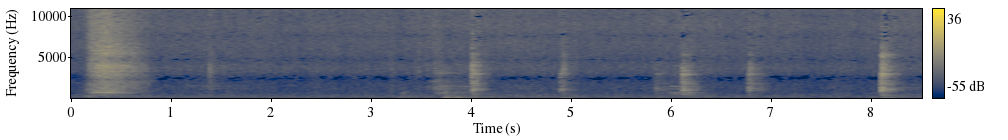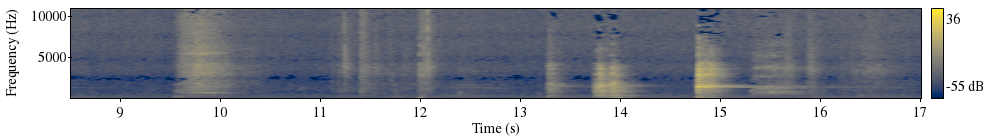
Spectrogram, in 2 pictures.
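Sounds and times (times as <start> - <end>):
strained exhale: 0.1 - 0.8, 9.5 - 10.4, 15.3 - 16.7
man breathing sharply: 9.6 - 10.4, 15.2 - 16.7.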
